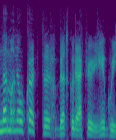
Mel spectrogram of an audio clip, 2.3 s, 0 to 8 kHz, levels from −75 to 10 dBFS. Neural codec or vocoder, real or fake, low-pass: codec, 16 kHz in and 24 kHz out, 0.6 kbps, FocalCodec, streaming, 4096 codes; fake; 7.2 kHz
